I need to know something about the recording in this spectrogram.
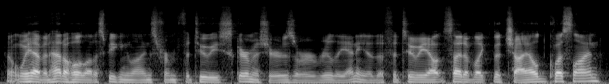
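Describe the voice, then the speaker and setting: A man with a fairly low voice gives casual live gameplay commentary. He is wry and thinks out loud as he plays. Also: fast talker. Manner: wry, musing aloud. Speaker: game livestreamer.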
